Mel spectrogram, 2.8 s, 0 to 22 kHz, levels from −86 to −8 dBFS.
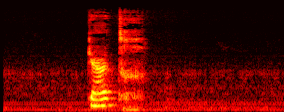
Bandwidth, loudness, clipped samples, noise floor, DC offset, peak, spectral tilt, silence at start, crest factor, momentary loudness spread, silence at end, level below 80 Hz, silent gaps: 16.5 kHz; -26 LUFS; under 0.1%; -55 dBFS; under 0.1%; -10 dBFS; -3 dB/octave; 0.85 s; 22 dB; 19 LU; 1.4 s; -62 dBFS; none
